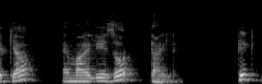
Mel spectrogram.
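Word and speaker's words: ptyalin: अब स्पेलिंग शुरू होती है P से, टाइलिन, एमाइलेज या टाइलिन।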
